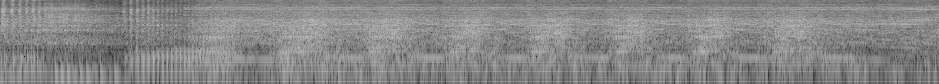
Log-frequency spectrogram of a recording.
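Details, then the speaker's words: Honda Viar motorcycle, aftermarket camshaft fitted, after repair: the single-cylinder engine revs up and down with a harsh rapid rattle ("asak") over the exhaust; the noise is absent with the stock cam. "Nah, ini yang Lemono bilang asak, Mas. Nah, ini ada suaranya asak-asak. Nah, ini kemarin juga Lemono videokan dan Lemono kirim ke jenengan bahwa ini kalau pakai noken standar tidak ngasak."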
